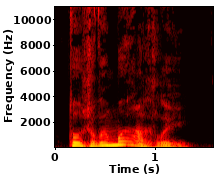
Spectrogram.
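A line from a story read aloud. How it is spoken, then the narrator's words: Delighted exclamation. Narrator (Ukrainian): захоплено вигукнув містер Візлі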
